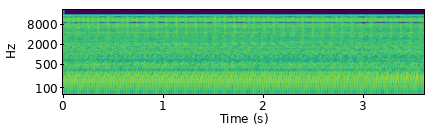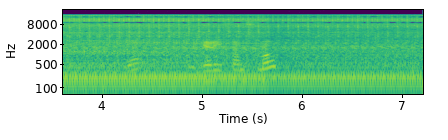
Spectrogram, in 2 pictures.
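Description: Even, settled idle with a steady low hum and no miss, tick or rattle; engine is running healthy after the restart.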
